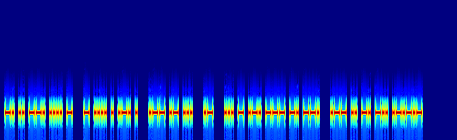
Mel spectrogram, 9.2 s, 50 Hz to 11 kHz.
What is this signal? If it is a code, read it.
Morse code, heard as a keyed tone, about 36 wpm, 700 Hz. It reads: NIGHT THERE WAS A STRONG WIND.
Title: Sentences from Top 1000 Words - Review Part 4 - 35wpm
